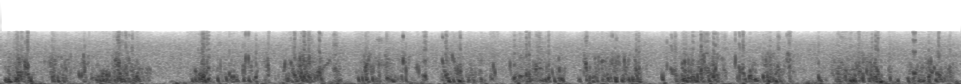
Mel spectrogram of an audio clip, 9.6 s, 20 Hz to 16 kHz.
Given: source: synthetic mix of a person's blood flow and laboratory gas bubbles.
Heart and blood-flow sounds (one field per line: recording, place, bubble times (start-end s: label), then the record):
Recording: Doppler ultrasound of blood flow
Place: precordium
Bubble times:
0.01-0.38 s: bubbles
0.40-1.52 s: bubbles
1.87-2.69 s: bubbles
2.71-3.42 s: bubbles
3.52-4.30 s: bubbles
4.38-4.99 s: bubbles
5.07-5.67 s: bubbles
5.76-6.45 s: bubbles
6.58-7.26 s: bubbles
7.32-7.96 s: bubbles
8.14-9.62 s: bubbles
From the record:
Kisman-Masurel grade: 444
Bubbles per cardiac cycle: continuous sound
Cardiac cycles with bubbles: 100%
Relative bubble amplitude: maximal (0.775 to 0.999)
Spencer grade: 4 (maximum detectable bubble signal sounding continuously throughout systole and diastole of every cardiac period, and overriding the amplitude of the normal cardiac signals)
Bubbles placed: anywhere in the cardiac cycle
